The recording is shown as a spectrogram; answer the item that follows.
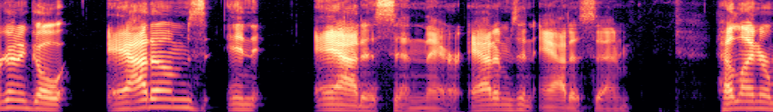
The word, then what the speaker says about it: Addison: receivers and a flex Adams excuse me Adam what the world did I just say I put a long a on the end of his name Adams Addison McClaren Rashad white James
